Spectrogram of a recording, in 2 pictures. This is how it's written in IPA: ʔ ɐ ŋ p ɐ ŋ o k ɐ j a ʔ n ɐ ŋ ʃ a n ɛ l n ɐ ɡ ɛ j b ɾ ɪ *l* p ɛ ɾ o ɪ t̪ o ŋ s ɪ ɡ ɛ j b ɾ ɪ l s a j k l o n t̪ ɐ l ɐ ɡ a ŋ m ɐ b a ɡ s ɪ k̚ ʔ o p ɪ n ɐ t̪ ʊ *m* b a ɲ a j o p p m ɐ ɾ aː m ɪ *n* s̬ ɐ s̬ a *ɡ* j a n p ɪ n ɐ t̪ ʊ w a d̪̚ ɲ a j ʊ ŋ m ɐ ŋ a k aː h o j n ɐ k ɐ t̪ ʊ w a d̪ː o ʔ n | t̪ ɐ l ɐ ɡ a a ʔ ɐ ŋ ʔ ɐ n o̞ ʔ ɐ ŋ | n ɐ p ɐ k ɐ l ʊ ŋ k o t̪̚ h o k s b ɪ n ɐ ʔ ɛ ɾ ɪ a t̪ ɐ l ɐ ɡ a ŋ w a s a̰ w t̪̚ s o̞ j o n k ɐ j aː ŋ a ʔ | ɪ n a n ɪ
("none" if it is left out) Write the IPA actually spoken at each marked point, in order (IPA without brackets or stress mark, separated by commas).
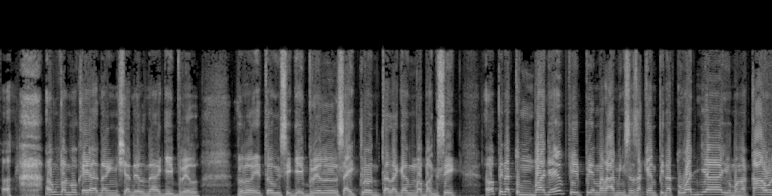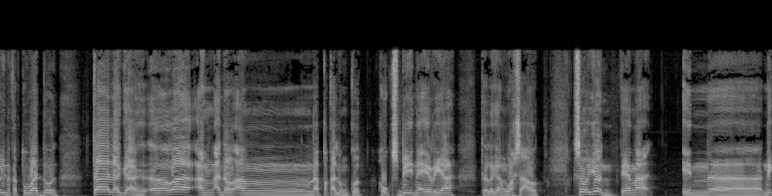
l, m, ŋ, k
